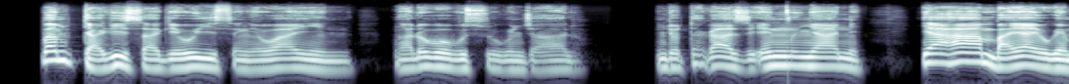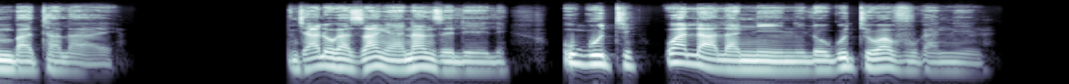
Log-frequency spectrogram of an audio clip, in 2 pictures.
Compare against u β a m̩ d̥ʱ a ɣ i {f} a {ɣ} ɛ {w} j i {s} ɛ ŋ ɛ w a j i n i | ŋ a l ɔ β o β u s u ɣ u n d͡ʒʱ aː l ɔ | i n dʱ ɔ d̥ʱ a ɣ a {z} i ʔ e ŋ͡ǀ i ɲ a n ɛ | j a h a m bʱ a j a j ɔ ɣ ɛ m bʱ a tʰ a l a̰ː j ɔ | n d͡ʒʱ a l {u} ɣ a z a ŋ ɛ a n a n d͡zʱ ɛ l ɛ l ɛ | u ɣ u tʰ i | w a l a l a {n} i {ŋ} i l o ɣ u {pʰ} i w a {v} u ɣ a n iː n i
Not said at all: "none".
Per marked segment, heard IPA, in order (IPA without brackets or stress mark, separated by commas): s, ɣ, u, s, z, ɔ, n, n, tʰ, v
